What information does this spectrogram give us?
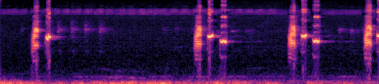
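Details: Lure calling of a sooty-headed bulbul to bring wild rivals near: four quick clusters of bright chirps, each of two to four notes, above a persistent low rumbling background.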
